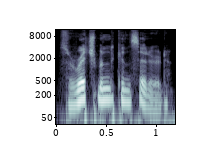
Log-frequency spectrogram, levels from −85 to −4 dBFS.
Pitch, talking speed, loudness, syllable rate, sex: 125 Hz, 150 wpm, -19 LUFS, 6.6 syllables/s, male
